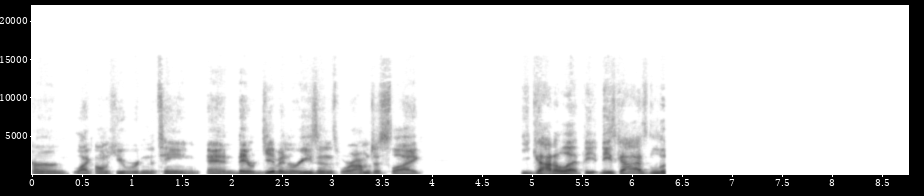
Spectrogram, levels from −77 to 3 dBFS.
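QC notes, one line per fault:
6.34 s to end: audio dropout to silence. The speech stops abruptly mid-flow at 6.34 s and the remaining 2.4 s is silence, with no room tone, hiss or decay tail. The hard cut to silence, rather than a fade, likely means the input signal was lost, through a disconnected device, a failed link or a mute, while the recorder kept writing. Whatever was said in that final stretch is unrecoverable.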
